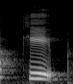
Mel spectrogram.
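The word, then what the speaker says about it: cape: और ई लगने की वजह से, अभी तक देखिए CAP कैप था, बट ई लगने की वजह से ई भले ही साइलेंट है, जो साउंड होगा ए का वो लॉन्ग ए होगा। तो इसे अब हम पढ़ेंगे केप, ए साउंड, ओके।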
